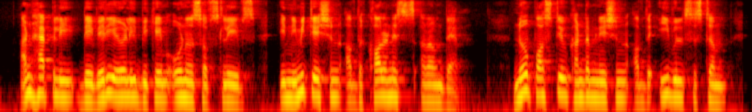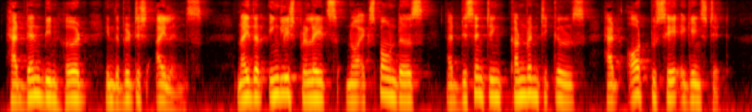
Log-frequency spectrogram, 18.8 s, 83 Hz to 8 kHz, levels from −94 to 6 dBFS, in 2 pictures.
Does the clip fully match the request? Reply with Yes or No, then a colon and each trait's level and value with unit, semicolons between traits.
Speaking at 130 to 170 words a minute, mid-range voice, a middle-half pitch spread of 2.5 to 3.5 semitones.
Yes: average, 140 wpm; medium, 145 Hz; average, 2.8 semitones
